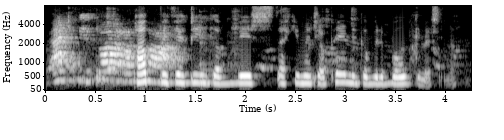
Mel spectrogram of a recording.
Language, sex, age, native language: Icelandic, female, 12, Icelandic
